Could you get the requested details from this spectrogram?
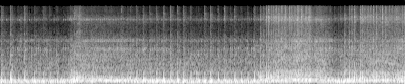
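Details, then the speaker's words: Yamaha RX-King two-stroke load test, stationary in gear with brake held and clutch released: it keeps buzzing along instead of stalling at once, revealing compression leakage below and above. "jika motor ini memiliki performa yang normal Maka langsung mati begitu kopling lepas langsung glak ya ini harusnya seperti itu Lur lah kok ini tetap hidup e gek Ya paham maka bisa disimpulkan bahwa adanya kebocoran kompresi bawah dan atas"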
